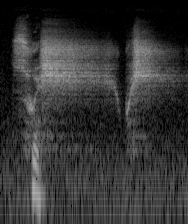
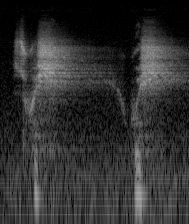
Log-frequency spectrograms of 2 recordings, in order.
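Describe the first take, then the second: No difference in how they are said.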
